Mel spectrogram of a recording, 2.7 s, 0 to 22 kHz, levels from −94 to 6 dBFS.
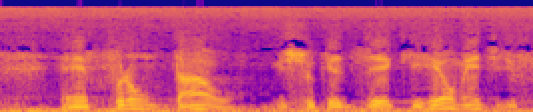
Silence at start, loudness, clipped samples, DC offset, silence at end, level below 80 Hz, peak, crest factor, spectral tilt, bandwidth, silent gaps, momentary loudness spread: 0 s; -11 LUFS; under 0.1%; under 0.1%; 0 s; -24 dBFS; 0 dBFS; 12 dB; -4.5 dB/octave; 17 kHz; none; 2 LU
